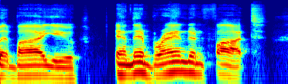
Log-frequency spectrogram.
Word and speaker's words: Brandon Pfaadt: And then Brandon Pfaadt. The P is silent, Bubba. Brandon Pfaadt, who has been blown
